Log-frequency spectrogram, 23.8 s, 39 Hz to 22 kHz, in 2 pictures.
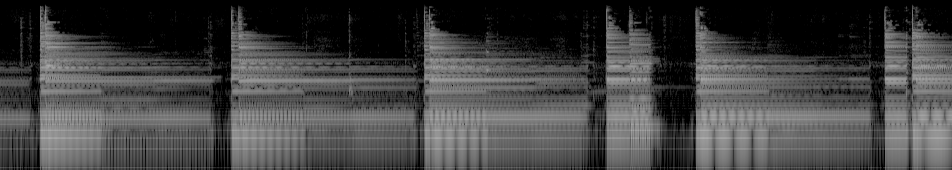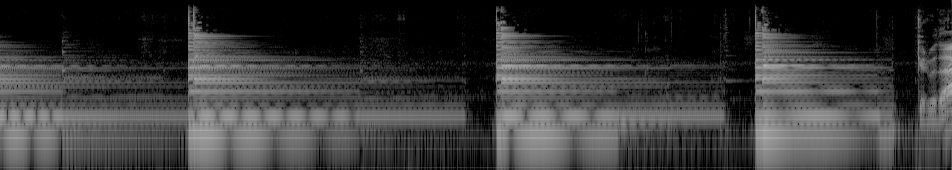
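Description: Guitar strings plucked together at the 5th fret while tuning by ear, each pair ringing out and decaying with an audible beating waver, repeated about eight times, close and clear with no talk over it.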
